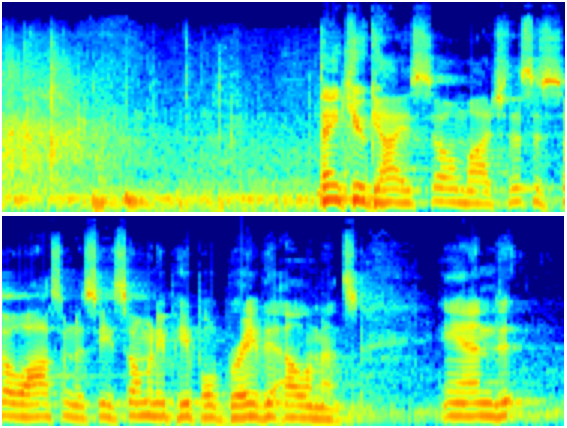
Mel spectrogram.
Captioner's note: applause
